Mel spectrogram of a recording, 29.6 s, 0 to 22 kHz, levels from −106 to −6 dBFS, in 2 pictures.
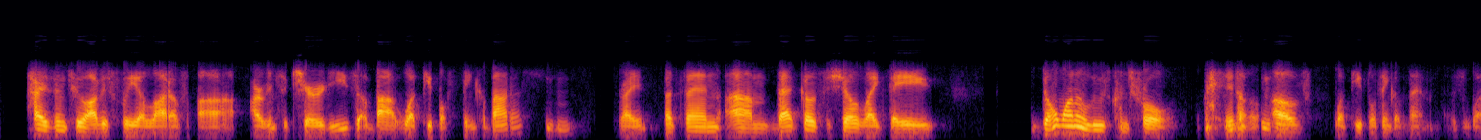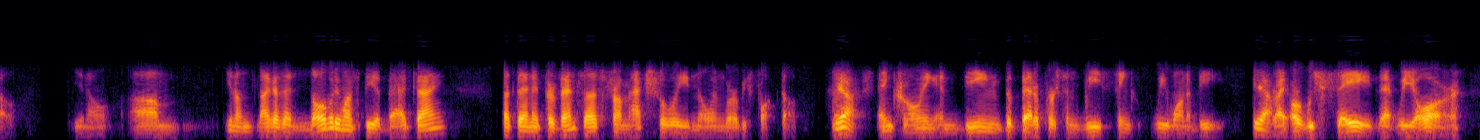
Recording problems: phone-call audio; nothing above 3 kHz

